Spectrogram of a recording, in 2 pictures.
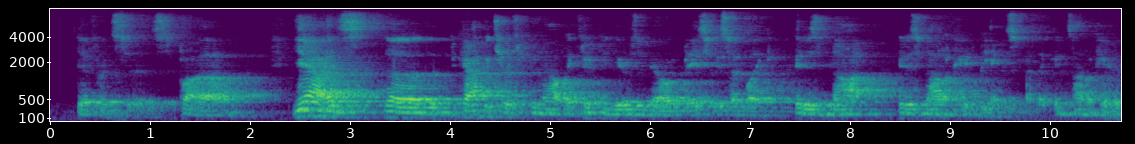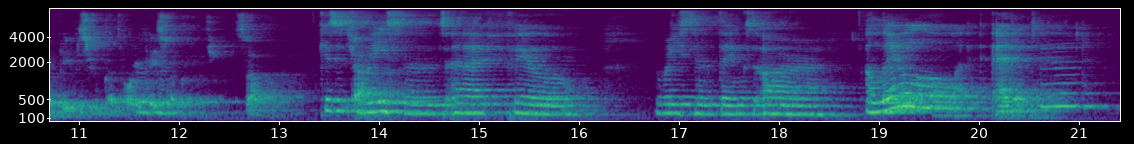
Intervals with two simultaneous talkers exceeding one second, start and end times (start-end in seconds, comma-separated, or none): none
